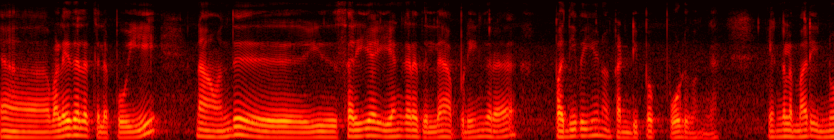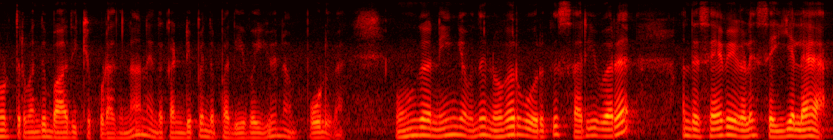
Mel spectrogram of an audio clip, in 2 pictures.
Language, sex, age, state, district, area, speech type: Tamil, female, 30-45, Tamil Nadu, Salem, urban, spontaneous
